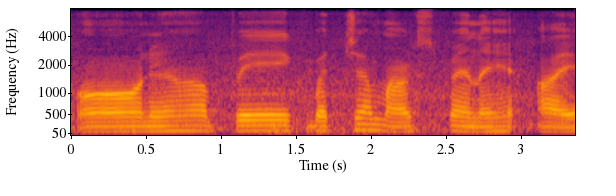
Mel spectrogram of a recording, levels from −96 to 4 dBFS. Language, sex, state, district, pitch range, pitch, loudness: Hindi, male, Uttar Pradesh, Ghazipur, 105-120 Hz, 115 Hz, -18 LUFS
